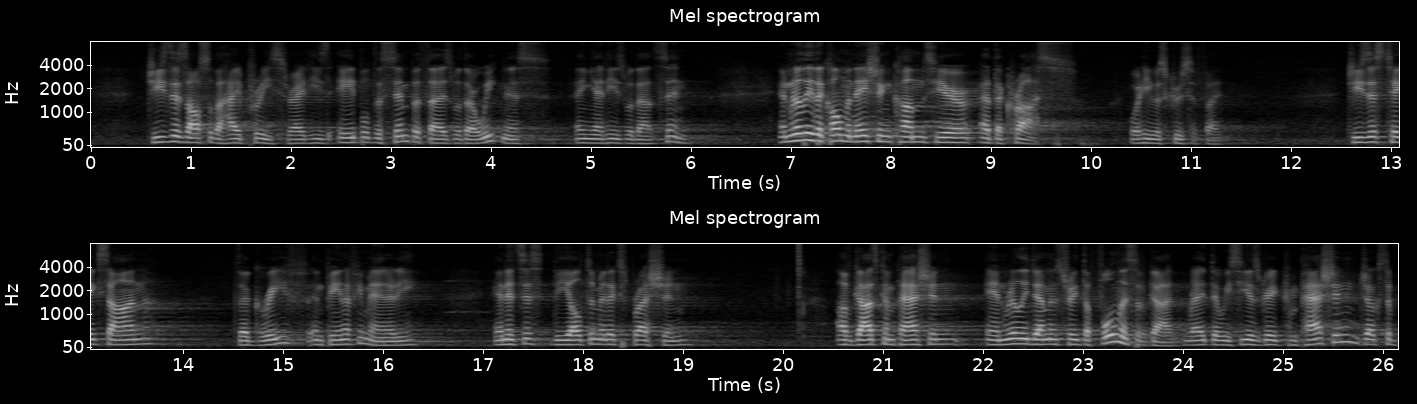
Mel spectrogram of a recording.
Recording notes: Church in the Square (Sermon Audio)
